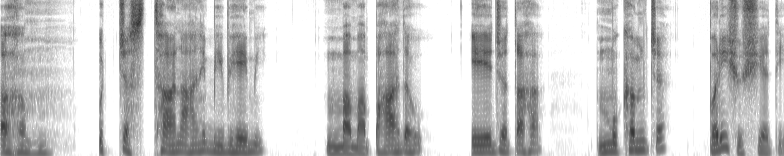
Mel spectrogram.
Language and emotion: Sanskrit, fearful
